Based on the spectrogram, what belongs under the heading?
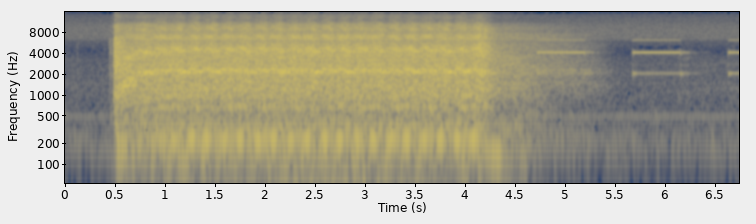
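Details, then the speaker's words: Rebuilt Honda Civic Si, crank no start: even cranking at about 200 rpm for about four seconds that never catches. Crank sensor, MAP, TPS and timing advance all respond, so a bad ignition coil was suspected. "So that leads me to further believe it's probably got a bad coil. So I'm going to start looking into that end of it."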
